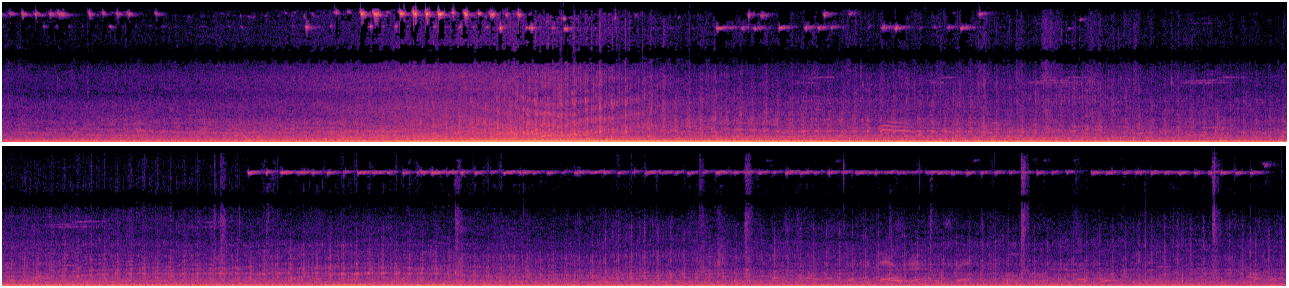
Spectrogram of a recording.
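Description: A classic car's engine running with a deep, low note as the car drives slowly past, growing louder to its loudest about seven seconds in, then fading away.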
